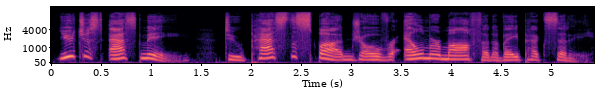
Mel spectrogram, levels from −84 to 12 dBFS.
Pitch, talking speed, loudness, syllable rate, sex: 195 Hz, 155 wpm, -18 LUFS, 4.1 syllables/s, female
